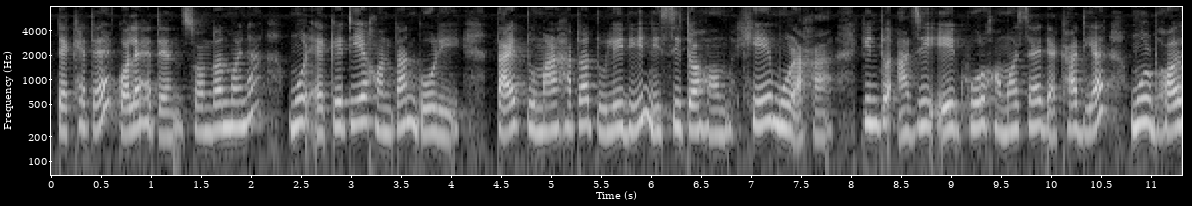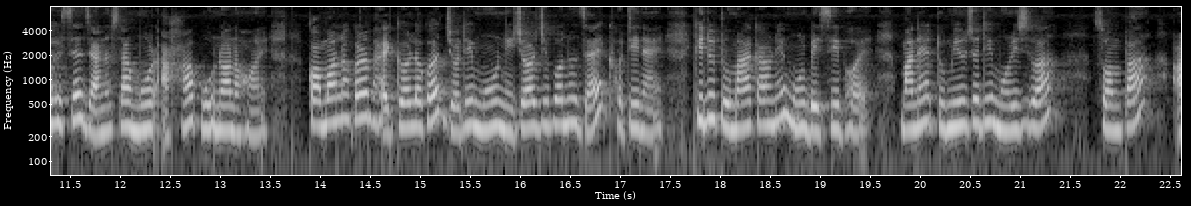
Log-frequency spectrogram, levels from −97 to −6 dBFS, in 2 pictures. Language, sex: Hindi, female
